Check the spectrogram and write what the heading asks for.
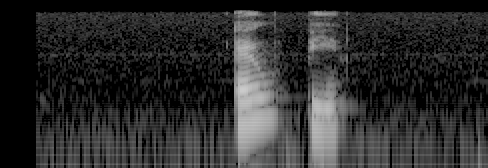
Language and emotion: Russian, neutral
